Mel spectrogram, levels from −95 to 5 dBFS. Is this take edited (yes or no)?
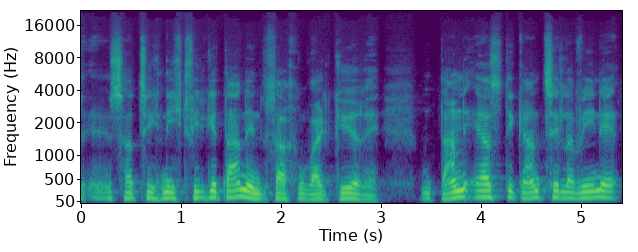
no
